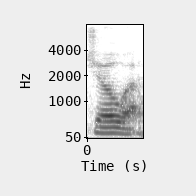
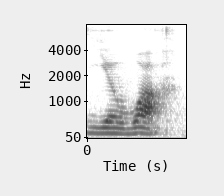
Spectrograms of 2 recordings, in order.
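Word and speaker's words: 좋아: the pronunciation button and it said yell wah and I went okay it's yah wah not joah so I apologize for saying this incorrectly it's yo wah we use a little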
